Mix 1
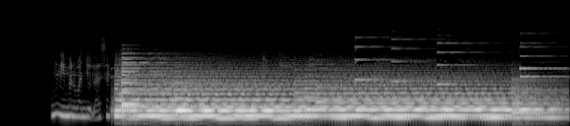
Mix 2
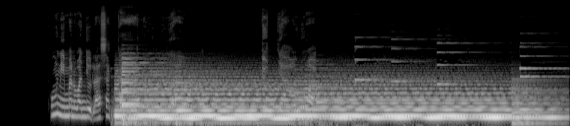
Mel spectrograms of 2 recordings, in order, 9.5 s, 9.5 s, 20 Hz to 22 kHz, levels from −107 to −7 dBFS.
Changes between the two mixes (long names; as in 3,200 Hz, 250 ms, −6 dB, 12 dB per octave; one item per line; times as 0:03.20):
speech: remove formant filter i
background: remove high-pass with resonance 410 Hz, resonance Q 3.9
